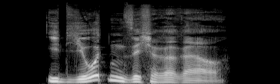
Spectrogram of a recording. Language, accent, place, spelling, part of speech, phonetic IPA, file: German, Germany, Berlin, idiotensichererer, adjective, [iˈdi̯oːtn̩ˌzɪçəʁəʁɐ], De-idiotensichererer.ogg
- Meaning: inflection of idiotensicher: 1. strong/mixed nominative masculine singular comparative degree 2. strong genitive/dative feminine singular comparative degree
